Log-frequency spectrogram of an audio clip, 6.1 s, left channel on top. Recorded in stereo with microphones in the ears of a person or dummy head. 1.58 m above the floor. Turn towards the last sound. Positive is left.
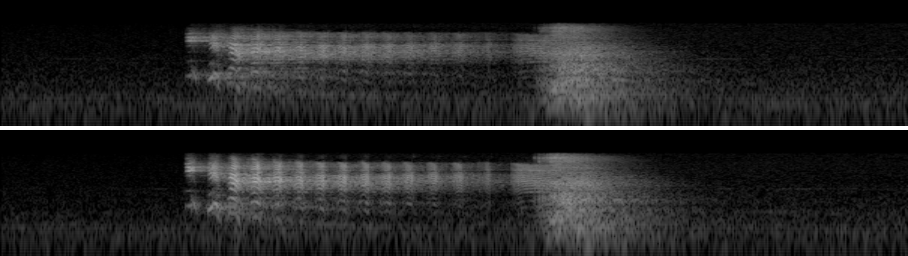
turn(degrees=-75)  # may be behind; listen again after turning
